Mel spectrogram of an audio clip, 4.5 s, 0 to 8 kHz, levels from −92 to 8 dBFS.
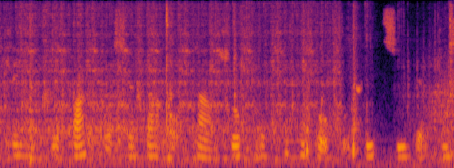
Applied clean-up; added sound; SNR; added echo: none; Mechanisms; 2 dB; none.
